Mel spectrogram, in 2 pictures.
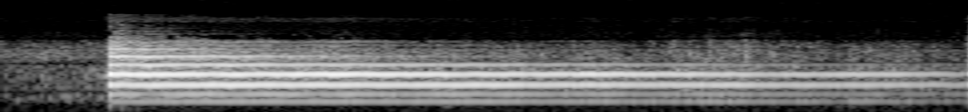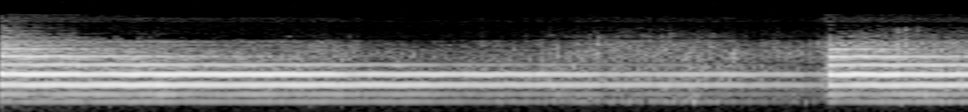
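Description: A deep bell, tolled by a bellkeeper to open The Weird Circle, rings three times, slowly and about four seconds apart. Each loud stroke rings out with a long humming decay before the next. No other sounds.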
